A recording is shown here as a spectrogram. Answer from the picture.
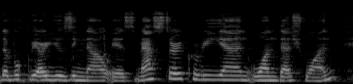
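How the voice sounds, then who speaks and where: A woman with a medium-pitched voice keeps to a moderate pace. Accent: Filipino. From Philippines. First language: Filipino. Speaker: language teacher. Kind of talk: live-stream tutorial. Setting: live stream.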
